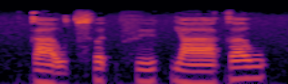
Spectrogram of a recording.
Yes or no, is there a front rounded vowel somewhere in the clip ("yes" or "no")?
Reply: yes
